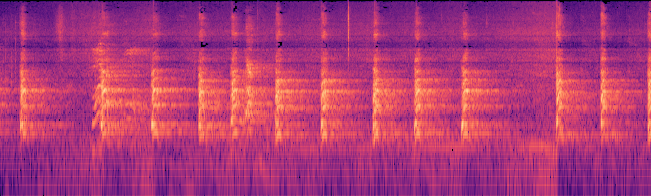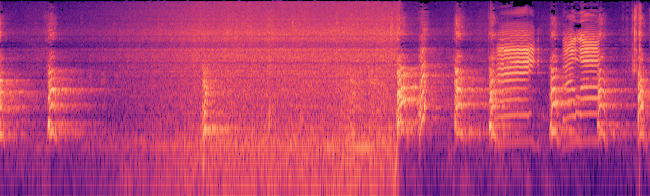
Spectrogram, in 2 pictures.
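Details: Farm dog at playtime giving a long series of regular, ringing barks about every half second, broken by a rustling, noisy pause, then resuming with higher, excited yips.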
